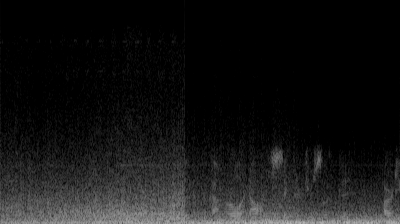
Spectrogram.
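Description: Steady low rumble of the Atlas V rocket's engines and solid rocket boosters during ascent. Faint launch-commentary voices come in over it in the second half, after a click about two seconds in.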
